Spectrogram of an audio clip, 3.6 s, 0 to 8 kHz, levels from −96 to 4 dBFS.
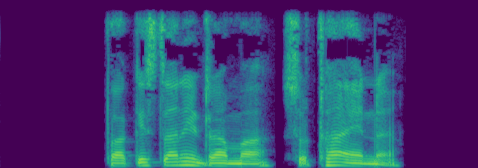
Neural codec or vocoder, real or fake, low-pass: none; real; 7.2 kHz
